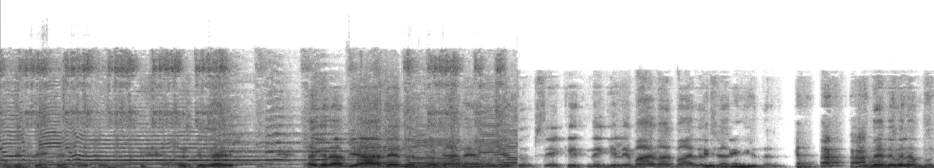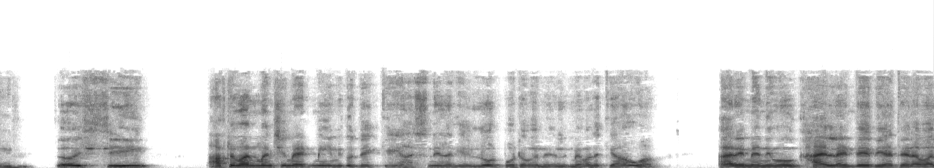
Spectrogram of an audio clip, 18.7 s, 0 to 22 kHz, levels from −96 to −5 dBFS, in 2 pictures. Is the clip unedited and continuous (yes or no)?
yes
